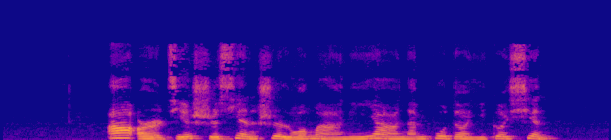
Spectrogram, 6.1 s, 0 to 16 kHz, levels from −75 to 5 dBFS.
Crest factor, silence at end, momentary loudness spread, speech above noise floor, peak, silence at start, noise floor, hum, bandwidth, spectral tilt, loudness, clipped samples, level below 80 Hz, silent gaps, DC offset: 18 dB; 0.55 s; 9 LU; 40 dB; -2 dBFS; 1.1 s; -60 dBFS; none; 11.5 kHz; -5 dB/octave; -20 LUFS; under 0.1%; -58 dBFS; none; under 0.1%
